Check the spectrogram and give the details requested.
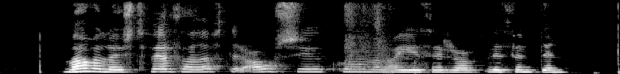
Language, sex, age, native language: Icelandic, female, 11, Icelandic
